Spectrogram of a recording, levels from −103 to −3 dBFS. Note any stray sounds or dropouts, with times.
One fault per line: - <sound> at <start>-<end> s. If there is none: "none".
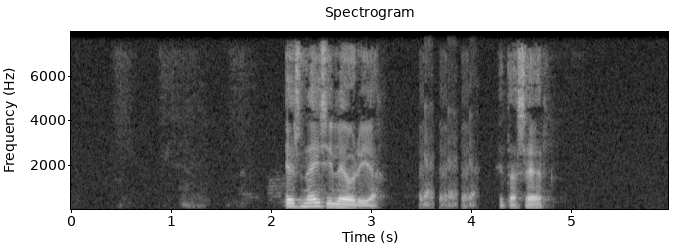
- laugh at 3.5-4.1 s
